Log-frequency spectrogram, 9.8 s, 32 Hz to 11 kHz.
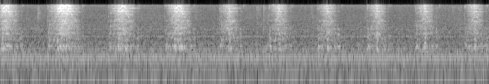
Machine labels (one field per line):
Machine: slide rail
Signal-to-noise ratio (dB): 6 dB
